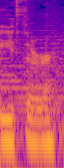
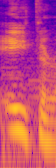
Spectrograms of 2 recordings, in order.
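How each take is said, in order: First: The first vowel sounds like 'ee'. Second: The first vowel sounds like 'ay'. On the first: The speaker calls it right. "It's supposed to be Ether" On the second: The speaker calls it wrong. "I say Aether, I don't think it's pronounced that way"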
